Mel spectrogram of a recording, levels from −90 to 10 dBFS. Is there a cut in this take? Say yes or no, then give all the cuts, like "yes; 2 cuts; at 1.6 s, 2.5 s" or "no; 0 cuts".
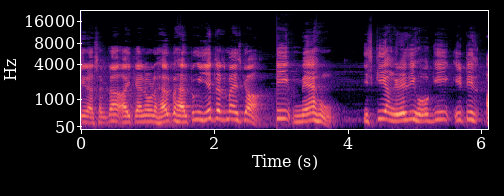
yes; 1 cut; at 2.9 s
